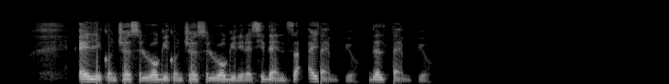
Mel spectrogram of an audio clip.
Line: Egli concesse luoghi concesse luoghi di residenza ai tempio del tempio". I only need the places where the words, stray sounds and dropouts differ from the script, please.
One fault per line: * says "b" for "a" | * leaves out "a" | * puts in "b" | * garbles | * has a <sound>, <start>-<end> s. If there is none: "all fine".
all fine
